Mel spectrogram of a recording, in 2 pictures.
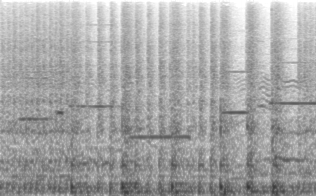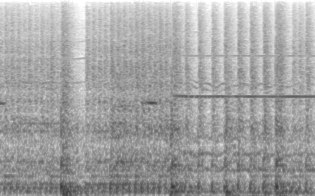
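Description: Fife and drum corps playing a march: fifes piping a high melody of short notes over snare drum rolls and bass drum beats, with one long held fife note near the end.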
